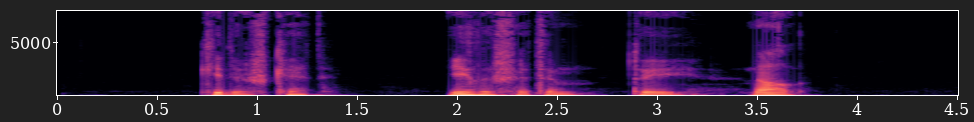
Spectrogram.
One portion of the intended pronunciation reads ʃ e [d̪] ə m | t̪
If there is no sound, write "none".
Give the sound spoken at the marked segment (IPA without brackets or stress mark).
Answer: t̪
